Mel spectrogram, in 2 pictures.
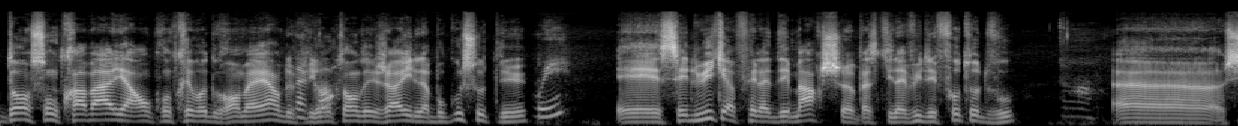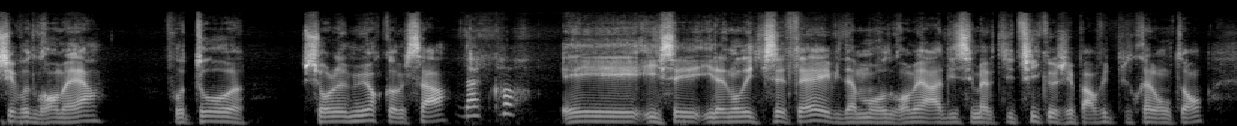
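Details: Adult male speaker; typical speech.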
